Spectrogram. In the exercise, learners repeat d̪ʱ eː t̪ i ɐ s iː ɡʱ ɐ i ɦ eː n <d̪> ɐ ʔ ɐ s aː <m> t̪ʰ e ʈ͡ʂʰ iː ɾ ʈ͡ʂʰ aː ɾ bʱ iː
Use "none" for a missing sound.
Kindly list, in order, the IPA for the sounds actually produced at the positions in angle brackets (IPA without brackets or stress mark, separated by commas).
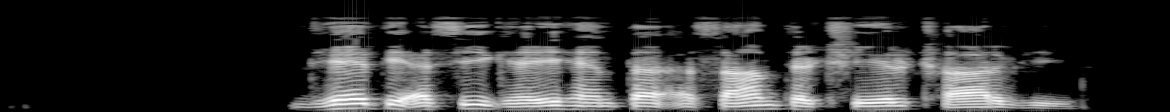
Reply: t̪, m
